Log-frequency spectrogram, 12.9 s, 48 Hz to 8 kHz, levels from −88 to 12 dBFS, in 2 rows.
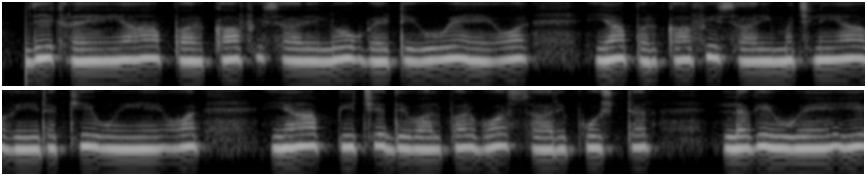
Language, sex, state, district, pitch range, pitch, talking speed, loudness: Hindi, female, Bihar, Saharsa, 230-255 Hz, 240 Hz, 135 wpm, -31 LUFS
